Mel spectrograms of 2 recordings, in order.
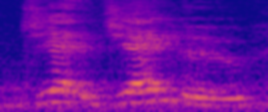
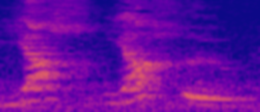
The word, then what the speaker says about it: Jehu: The name, we call it Jehu, but it's actually pronounced Yahu.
